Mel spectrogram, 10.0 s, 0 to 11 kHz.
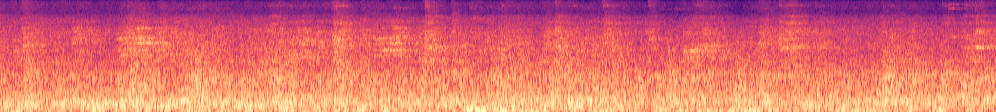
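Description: A driverless 2-foot-gauge Post Office Railway (Mail Rail) electric train pulls away into the tunnel, its wheels rumbling and clicking over the points, with brief high wheel squeals now and then.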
